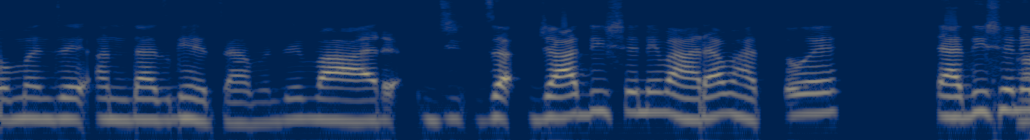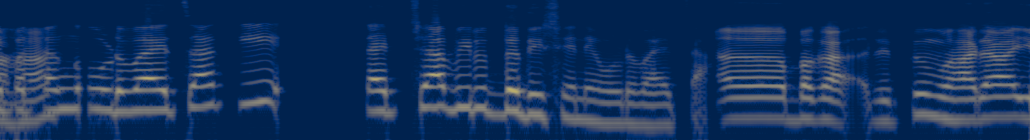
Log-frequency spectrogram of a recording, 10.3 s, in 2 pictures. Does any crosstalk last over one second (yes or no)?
no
